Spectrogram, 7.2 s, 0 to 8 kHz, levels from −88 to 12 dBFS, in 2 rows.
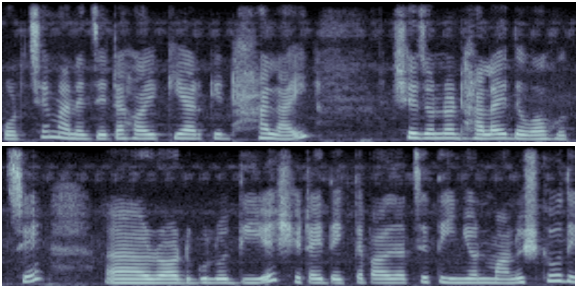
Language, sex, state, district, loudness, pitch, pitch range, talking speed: Bengali, female, Odisha, Malkangiri, -15 LUFS, 225 Hz, 215-250 Hz, 190 wpm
